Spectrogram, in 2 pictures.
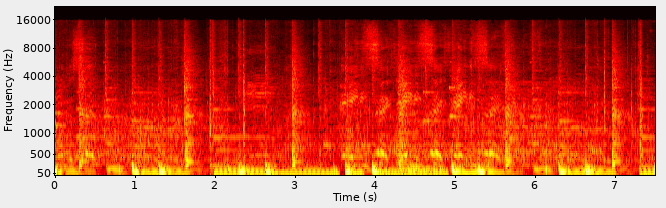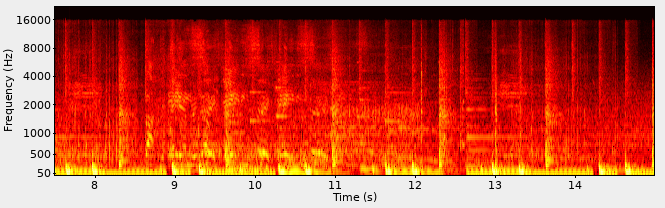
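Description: Hip-hop instrumental beat over skateboard sounds: wheels rolling on asphalt and the wooden deck clacking as it is popped and landed, several times.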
